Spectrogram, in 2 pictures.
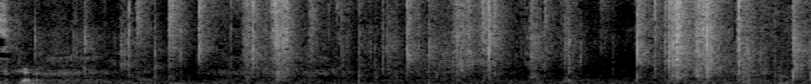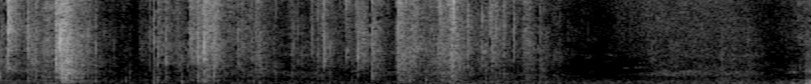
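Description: Foil wrapper of a Pokémon trading card booster pack crinkling as it is torn open by hand: a dense, irregular run of crackles that dies away about a second and a half before the end.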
